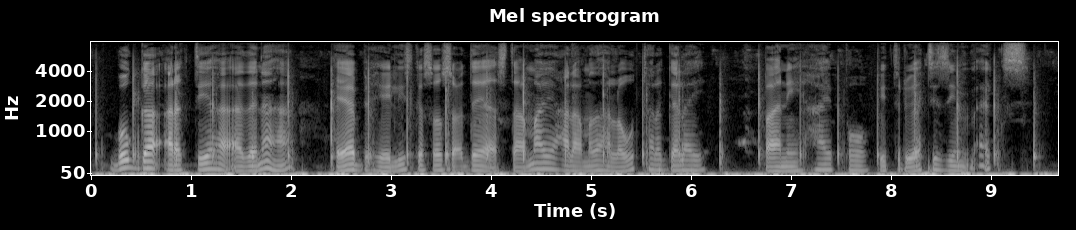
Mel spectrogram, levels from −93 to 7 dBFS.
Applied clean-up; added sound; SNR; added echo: none; Walk, footsteps; -1 dB; none.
